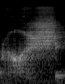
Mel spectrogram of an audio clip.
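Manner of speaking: unvoiced scraping whoosh noise; harsh whispered swoosh; imitated record scratch. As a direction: mimic a scratchy scrape with your mouth. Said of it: "it sounded like the record scratch".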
